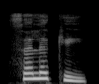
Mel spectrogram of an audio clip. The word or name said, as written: ಸಲ್ಲಕಿ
